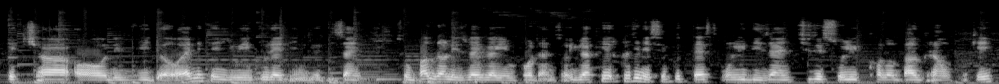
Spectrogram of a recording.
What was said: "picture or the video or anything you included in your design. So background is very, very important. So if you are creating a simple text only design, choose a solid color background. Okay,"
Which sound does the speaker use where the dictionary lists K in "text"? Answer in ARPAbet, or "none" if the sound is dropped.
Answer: none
